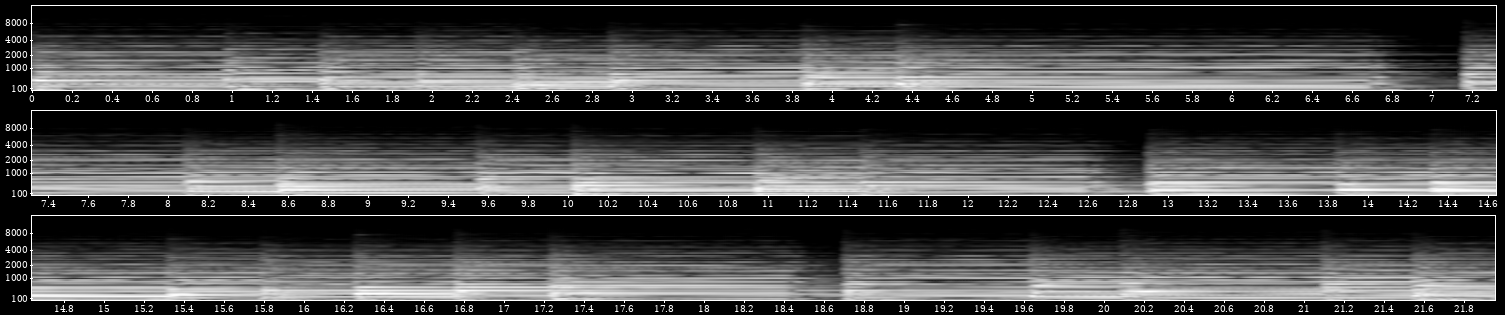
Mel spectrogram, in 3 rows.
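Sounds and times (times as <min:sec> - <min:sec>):
low organ in C: 0:00.0 - 0:21.9
low piano in C: 0:00.0 - 0:21.9.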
